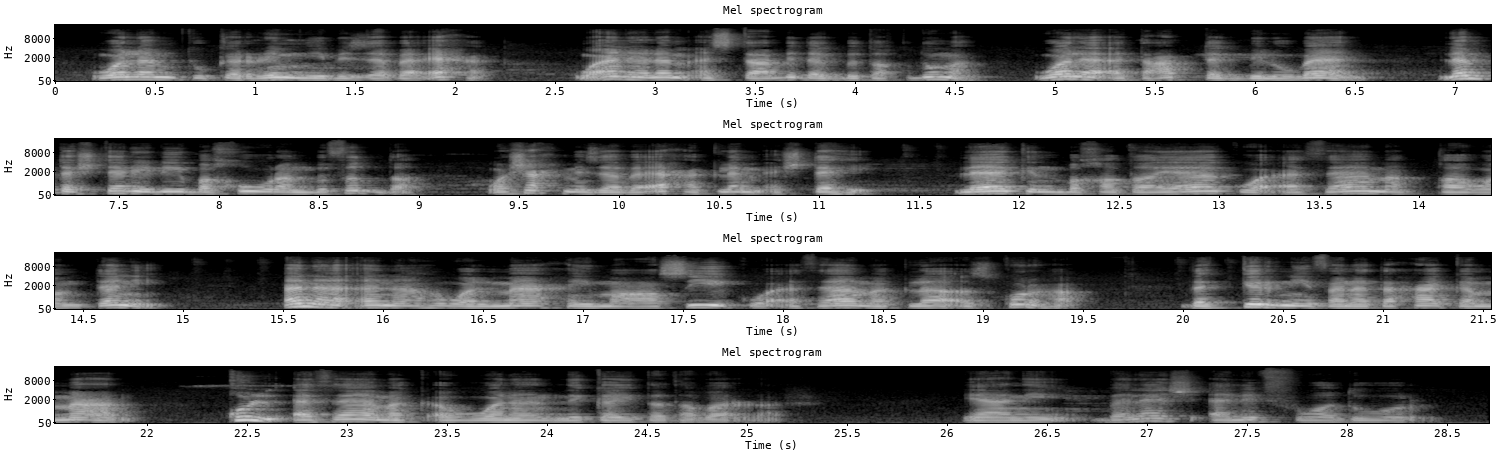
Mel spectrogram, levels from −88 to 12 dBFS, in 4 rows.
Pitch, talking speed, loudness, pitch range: 125 Hz, 90 wpm, -19 LUFS, 115-145 Hz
